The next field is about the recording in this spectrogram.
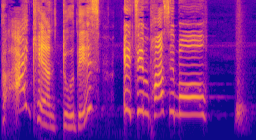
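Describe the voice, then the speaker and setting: A woman voicing an excitable, eager teenage vampire girl in a cartoon, with gushing teen slang and a dramatic streak. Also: very high-pitched, takes it slowly, slight background noise, exaggerated voice. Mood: discouraged. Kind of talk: animated cartoon acting.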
